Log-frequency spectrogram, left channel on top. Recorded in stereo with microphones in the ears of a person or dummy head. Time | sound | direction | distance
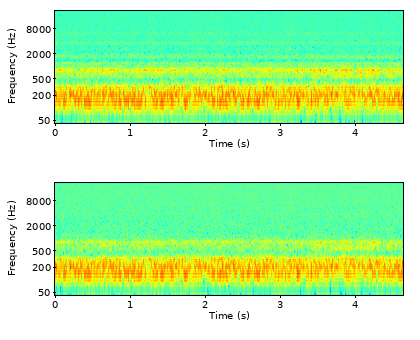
0.0 | a machine running | 75° left (ahead or behind) | ?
